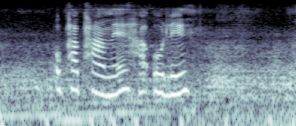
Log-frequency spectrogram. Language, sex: Southern Sotho, female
